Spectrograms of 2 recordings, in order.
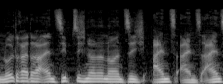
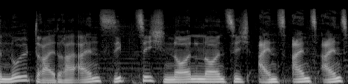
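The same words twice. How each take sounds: First: The number is read at normal speed. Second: The number is read very slowly.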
